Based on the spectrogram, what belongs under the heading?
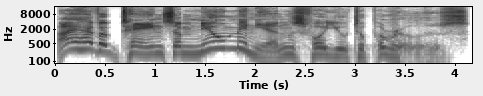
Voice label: Male Human General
